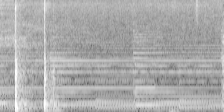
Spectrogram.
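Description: Two sharp knocks about a third of a second apart, the first louder, over soft background music holding a sustained chord.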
